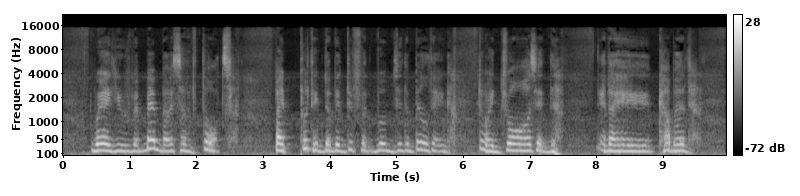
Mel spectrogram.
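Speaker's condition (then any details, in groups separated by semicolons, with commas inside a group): Motor neuron disease; wheelchair user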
